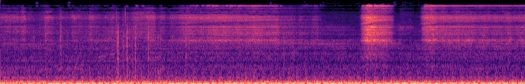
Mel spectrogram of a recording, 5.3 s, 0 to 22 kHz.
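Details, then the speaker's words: Chevrolet S-10 Blazer 4.3 4x4 running: engine rumble with a brief airy hiss as the brake pedal goes down, heard while driving too; vacuum leak at the brake booster. "You hear it? It's a vacuum leak at the booster."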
